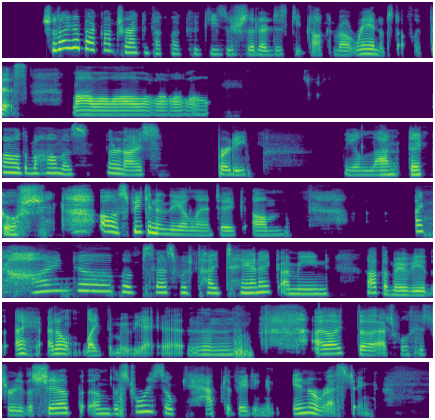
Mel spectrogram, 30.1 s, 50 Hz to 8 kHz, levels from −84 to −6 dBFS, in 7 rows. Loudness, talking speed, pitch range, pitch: -20 LUFS, 155 wpm, 180-260 Hz, 210 Hz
